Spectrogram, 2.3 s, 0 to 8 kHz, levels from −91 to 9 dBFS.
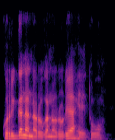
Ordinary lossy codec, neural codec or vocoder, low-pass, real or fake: none; codec, 24 kHz, 6 kbps, HILCodec; 7.2 kHz; fake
